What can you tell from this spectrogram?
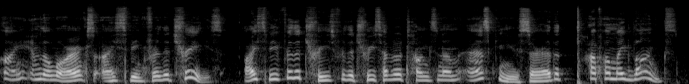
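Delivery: high, loud and bossy; small bossy creature shouting; sharp bossy Lorax. A narrator's reading. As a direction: speak for the trees at the top of your lungs. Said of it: "a voice that was sharpish and bossy".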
